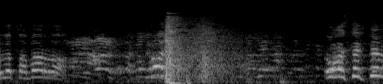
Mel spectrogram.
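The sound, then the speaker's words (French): A loud, sharp crack of assault rifle fire cuts in once, a short harsh blast that rings out briefly while men shout and talk before and after it, one shouting orders; fired by Hamas gunmen inside kibbutz Be'eri at about 6 a.m. on a Saturday. “En réponse, régulièrement, des rafales de fusils d'assaut retentissent.”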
